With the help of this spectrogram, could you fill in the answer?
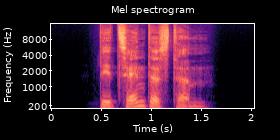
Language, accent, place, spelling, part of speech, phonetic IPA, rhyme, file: German, Germany, Berlin, dezentestem, adjective, [deˈt͡sɛntəstəm], -ɛntəstəm, De-dezentestem.ogg
- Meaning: strong dative masculine/neuter singular superlative degree of dezent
